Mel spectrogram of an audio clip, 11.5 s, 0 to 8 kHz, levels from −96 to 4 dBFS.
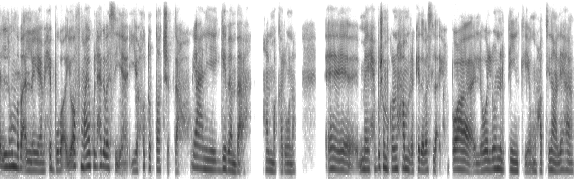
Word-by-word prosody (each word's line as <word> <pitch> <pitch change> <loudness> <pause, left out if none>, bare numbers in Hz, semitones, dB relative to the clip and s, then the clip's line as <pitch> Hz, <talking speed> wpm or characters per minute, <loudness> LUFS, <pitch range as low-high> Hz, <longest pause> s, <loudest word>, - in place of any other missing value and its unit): اللي 210 0 +3
هُم 210 -2 +5
بقى 190 - +3
اللي 150 -1 0
يحبوا 150 +3 0
بقى 160 - +1
يقفوا 225 -3 +2
معايا 210 +3 +5
وكُلّ 225 -1 -2
حاجة، 235 -1 +2
بس 200 0 0
ي - - -2
يحطوا 180 +6 -4
الtouch 165 -4 -2
بتاعهم، 230 - -8
يعني 175 -5 +1
الجبن 155 -3 +1
بقى - - -1 0.4
على 160 - -2
المكرونة، 140 -1 -4 0.7
آآ، 160 -4 +1
ما 165 -1 +1
يحبوش 180 +5 +2
المكرونة 175 -2 +2
حمرا 175 -6 +1
كده 150 +1 +1
بس، 155 0 -2
لأ، - - -1
يحبوها 165 -4 +2
اللي 140 +1 -4
هو 160 - +3
اللون 170 +1 +3
الPink 155 -2 -1
يقوموا 145 - -5
حاطين 150 +2 -3
عليها 150 0 -1
160 Hz, 190 wpm, -24 LUFS, 150-185 Hz, 0.7 s, هُم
